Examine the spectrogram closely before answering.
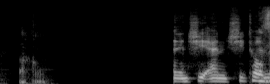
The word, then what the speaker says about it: buccal: And being that vile over the memory size of an iPod Touch, and it's pronounced Buccal. Buckle.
